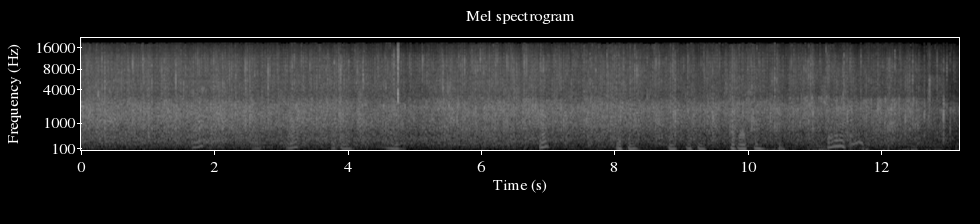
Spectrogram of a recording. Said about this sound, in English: Would you give her a big round of applause?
